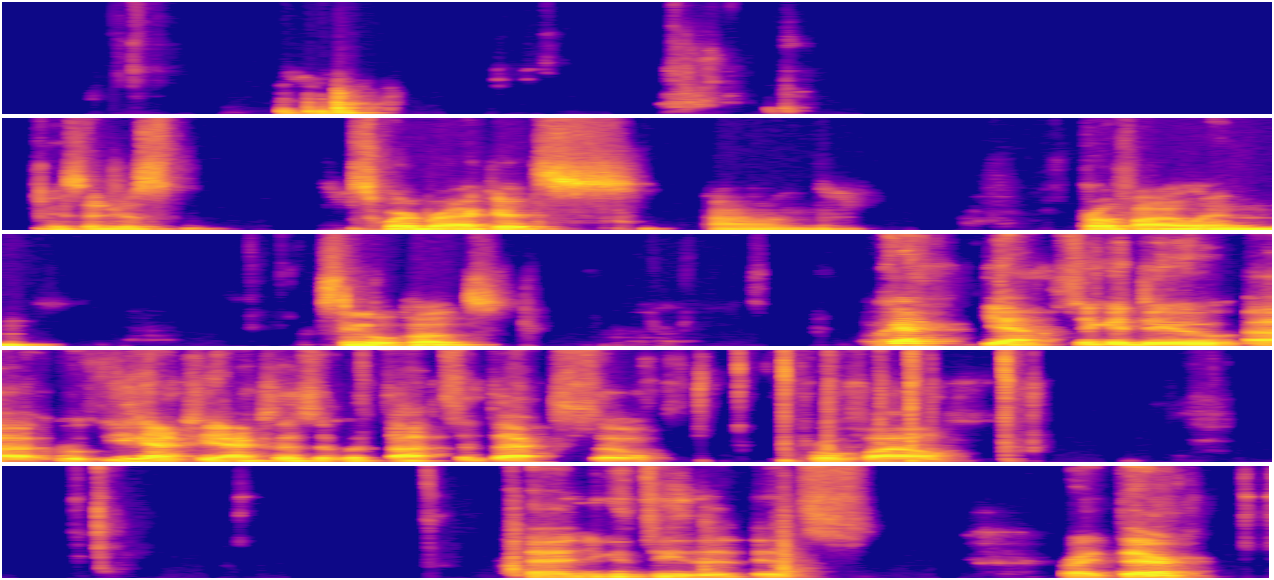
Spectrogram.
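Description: A man speaks calmly and close, heard through a computer microphone.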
